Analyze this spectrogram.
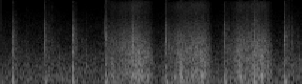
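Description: Grass rustles as something crawls through it.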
